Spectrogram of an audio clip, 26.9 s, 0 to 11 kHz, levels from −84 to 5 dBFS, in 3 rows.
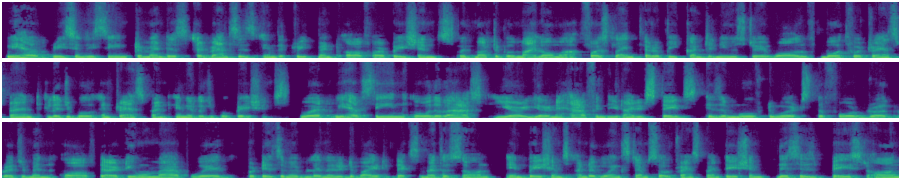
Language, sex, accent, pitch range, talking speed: English, male, Indian, 115-130 Hz, 145 wpm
